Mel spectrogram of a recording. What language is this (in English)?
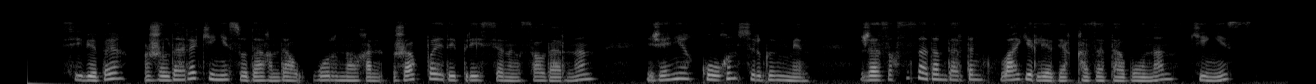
Kazakh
